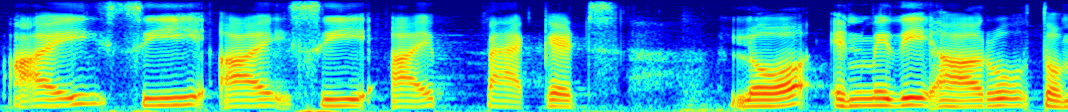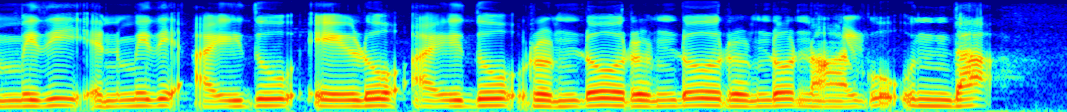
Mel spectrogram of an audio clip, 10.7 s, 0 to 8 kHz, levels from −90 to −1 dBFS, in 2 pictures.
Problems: none marked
